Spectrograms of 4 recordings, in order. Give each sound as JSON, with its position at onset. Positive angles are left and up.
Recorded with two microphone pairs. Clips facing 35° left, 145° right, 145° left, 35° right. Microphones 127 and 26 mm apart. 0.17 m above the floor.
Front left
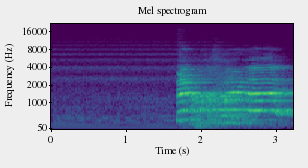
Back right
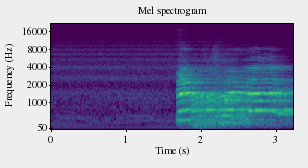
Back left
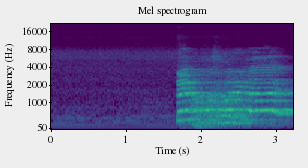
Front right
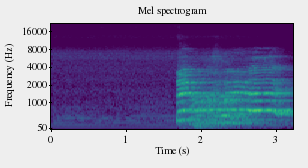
{"t": 1.7, "sound": "a shout", "azimuth_deg": -60, "distance_m": 1.4}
